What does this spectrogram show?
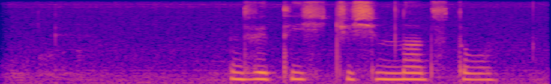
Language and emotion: Russian, neutral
